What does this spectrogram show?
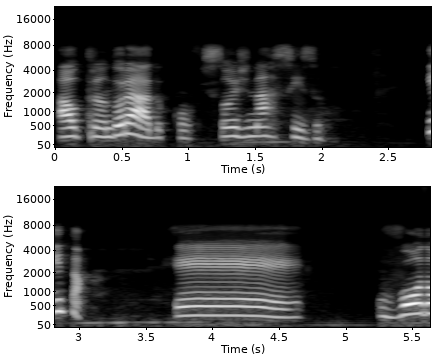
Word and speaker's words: Autran Dourado: Confissões de Narciso, de Outram Dourado. De Altran Dourado, Outram Dourado. Eu falo Outram, minha gente, porque é o costume da pronúncia francesa. Mas é Altran Dourado, Confissões de Narciso.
